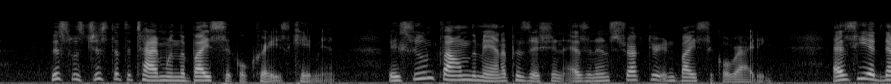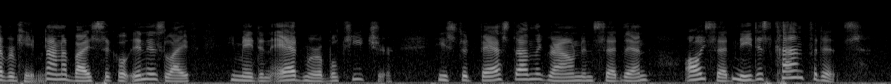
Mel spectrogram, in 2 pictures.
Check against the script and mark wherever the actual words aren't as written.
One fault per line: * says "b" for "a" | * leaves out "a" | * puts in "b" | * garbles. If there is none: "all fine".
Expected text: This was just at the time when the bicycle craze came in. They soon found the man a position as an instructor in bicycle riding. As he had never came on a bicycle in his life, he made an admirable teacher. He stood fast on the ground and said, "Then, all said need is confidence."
all fine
